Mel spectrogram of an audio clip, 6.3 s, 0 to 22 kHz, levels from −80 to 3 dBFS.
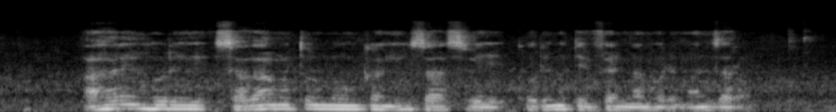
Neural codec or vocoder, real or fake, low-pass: autoencoder, 48 kHz, 128 numbers a frame, DAC-VAE, trained on Japanese speech; fake; 9.9 kHz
